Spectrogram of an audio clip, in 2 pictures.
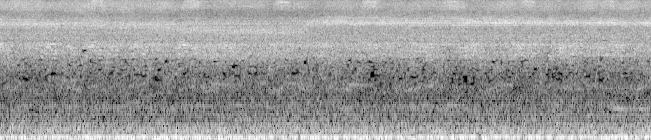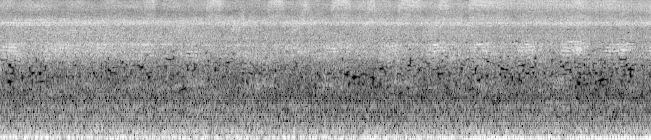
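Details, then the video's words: Summer cicadas heard from all sides, a dense, steady high buzzing that holds unbroken for the whole stretch, with faint flickering texture on top and a constant low hum underneath. "매미소리를 들으며 휴식. Cicadas's buzzing sound"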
